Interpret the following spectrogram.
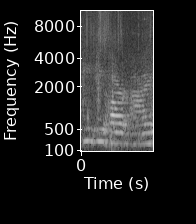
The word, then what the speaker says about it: peri: With the P-E-R-I words, With what words? P-E-R-I, Uh-huh. is it Puri or Perry? It's peri.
